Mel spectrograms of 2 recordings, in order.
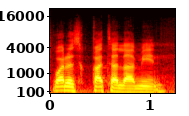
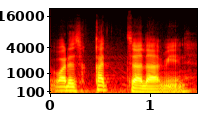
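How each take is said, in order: First: Qatala with a short, single t; "qatala" in its simple short form; plain single consonant. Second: Qatala with a held, doubled t, as qat-tala; emphatic doubled consonant. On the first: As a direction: say "qatala" lightly, without doubling the t. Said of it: "leaving off some more emphasis". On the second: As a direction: lengthen the t in "qatala". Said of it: "because it has extra letters". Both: Shown as a demonstration.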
